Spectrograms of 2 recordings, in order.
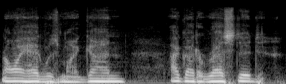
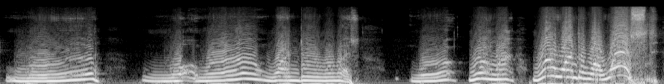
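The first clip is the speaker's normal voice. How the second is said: loud, stammering, climbing ever higher; stammering suspect sounding it out; 5 semitones higher, 6 dB louder, much slower than usual. Retold or imitated. Suspect struggling to read the shirt aloud, loud stammer climbing high. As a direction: sound out each syllable, pitch rising to a yelp. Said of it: "He's going".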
